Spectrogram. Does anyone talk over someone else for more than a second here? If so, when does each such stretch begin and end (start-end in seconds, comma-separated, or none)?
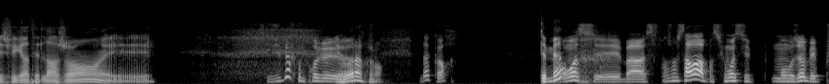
none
